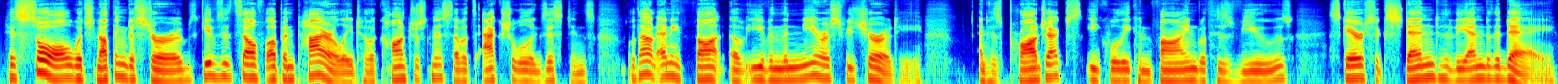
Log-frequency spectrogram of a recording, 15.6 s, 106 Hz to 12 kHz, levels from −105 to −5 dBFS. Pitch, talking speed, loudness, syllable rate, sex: 135 Hz, 155 wpm, -21 LUFS, 4.8 syllables/s, male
